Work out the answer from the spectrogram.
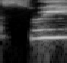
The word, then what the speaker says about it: suis: जो first word लिखा हुआ है ना, ज, च्यू, इल, एल, नू, वू, इल, एल, तो ये सारे तो प्रोनाउंस थे. ठीक है. इसके आगे जो स्वी लिखा हुआ है, SUIS, या इसकी जो सेकंड वर्ड है SUI, या एक सेकंड पहले बात सुन लो आंटी.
